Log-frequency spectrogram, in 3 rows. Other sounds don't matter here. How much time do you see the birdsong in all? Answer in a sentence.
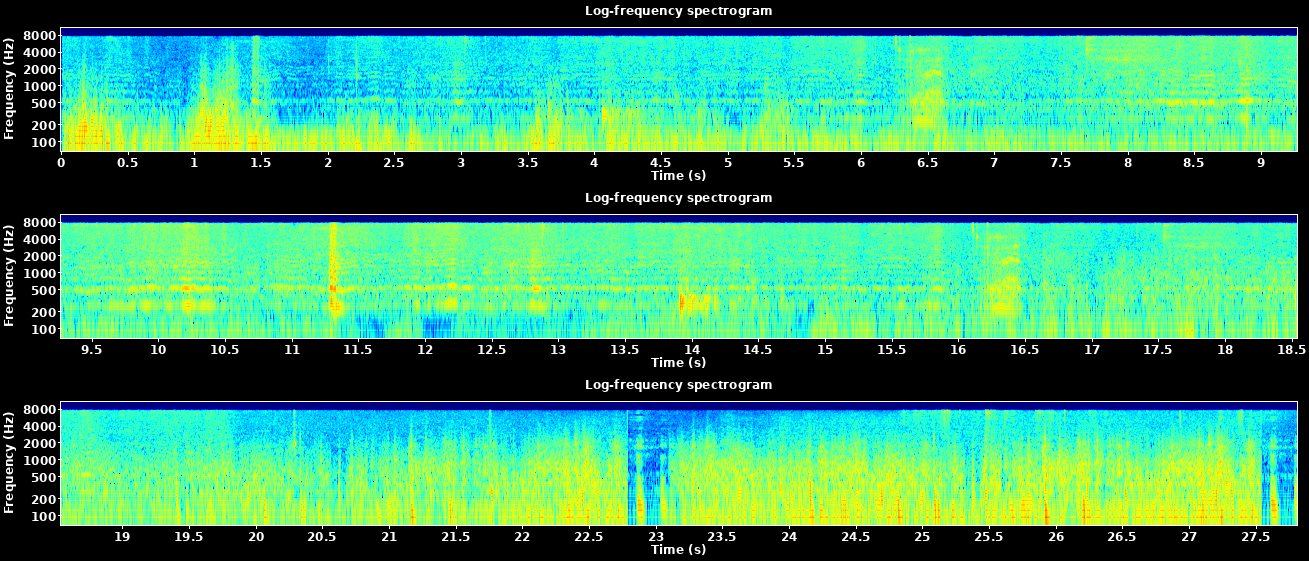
The birdsong can't be heard in this clip.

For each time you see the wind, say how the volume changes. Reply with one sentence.
The wind can be heard from 0.0 to 27.7 s, getting quieter then louder.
